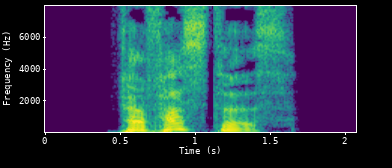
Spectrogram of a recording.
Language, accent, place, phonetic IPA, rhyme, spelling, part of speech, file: German, Germany, Berlin, [fɛɐ̯ˈfastəs], -astəs, verfasstes, adjective, De-verfasstes.ogg
- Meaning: strong/mixed nominative/accusative neuter singular of verfasst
